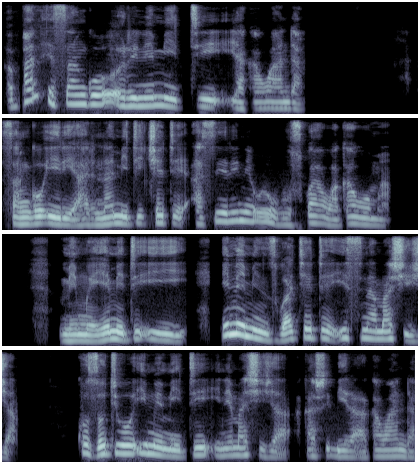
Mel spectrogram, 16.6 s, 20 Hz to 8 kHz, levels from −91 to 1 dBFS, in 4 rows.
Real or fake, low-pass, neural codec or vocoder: real; 7.2 kHz; none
